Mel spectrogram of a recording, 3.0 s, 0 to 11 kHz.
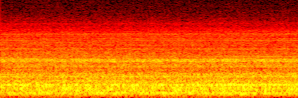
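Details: New Vevor diesel heater on setting 6 (maximum), about 400 °F at the outlet tube: steady rushing fan roar with a constant mid-pitch hum, no knocks or surging; running smoothly at full output.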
